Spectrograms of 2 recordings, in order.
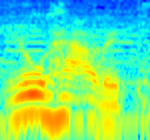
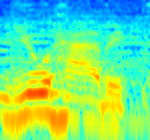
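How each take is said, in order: Both takes have the same delivery.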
